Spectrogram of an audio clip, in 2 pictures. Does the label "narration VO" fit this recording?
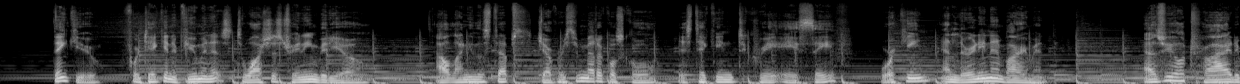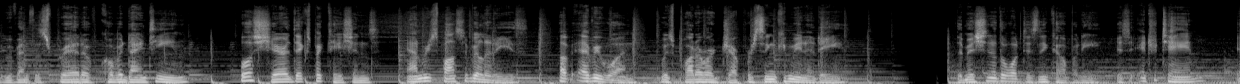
Yes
